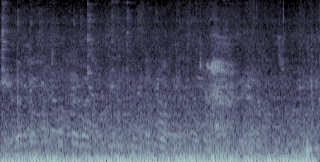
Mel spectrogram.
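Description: Faint chatter of background voices over a steady low rumble.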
